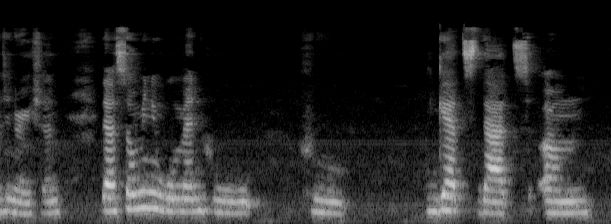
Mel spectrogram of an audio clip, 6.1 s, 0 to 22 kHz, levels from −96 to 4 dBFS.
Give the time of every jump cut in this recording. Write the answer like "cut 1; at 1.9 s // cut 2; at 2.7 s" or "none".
none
